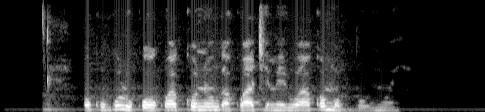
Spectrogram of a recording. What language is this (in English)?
Ganda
